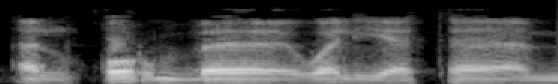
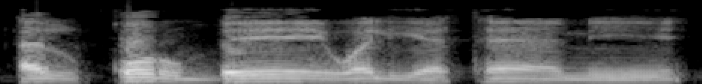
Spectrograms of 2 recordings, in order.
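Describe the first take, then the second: First: The long a is raised only slightly toward e. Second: The long a leans strongly toward an e sound. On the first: "ويكون النطق بها تقليلا" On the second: "فيكون النطق بها إمالة"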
